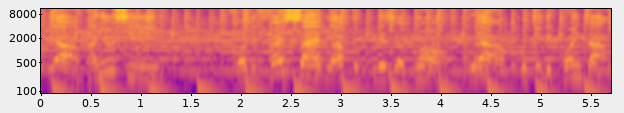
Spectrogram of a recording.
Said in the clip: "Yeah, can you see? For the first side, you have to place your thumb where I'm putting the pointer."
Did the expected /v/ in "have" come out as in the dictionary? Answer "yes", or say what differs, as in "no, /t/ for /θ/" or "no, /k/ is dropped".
no, /f/ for /v/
